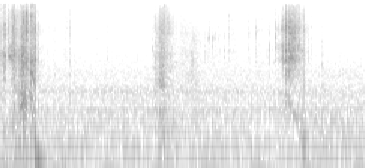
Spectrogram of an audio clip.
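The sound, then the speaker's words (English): A fortune cookie is broken open in three brittle, crackly crunches spaced about a second apart, each a short sharp burst with quiet in between. “know what? Let's just open this cookie. That'd be fun. I know it's an audio podcast, but let's just, people can say this is ASMR or something. I don't know. All right, we're going to break the cookie.”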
